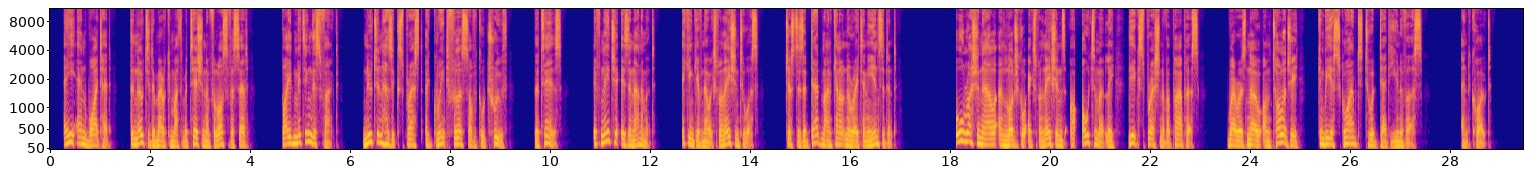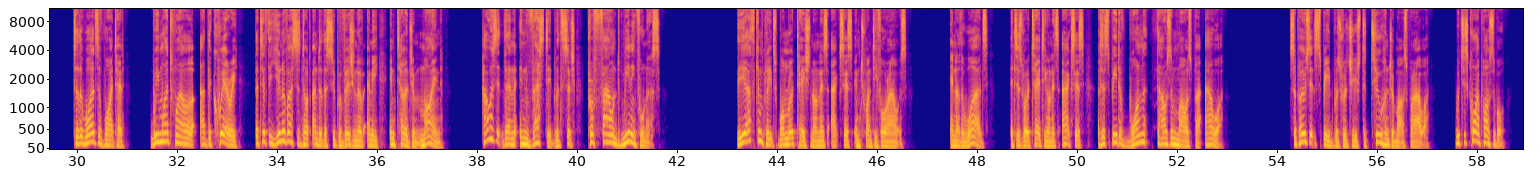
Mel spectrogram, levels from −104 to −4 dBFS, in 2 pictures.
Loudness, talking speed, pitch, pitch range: -17 LUFS, 145 wpm, 125 Hz, 110-155 Hz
